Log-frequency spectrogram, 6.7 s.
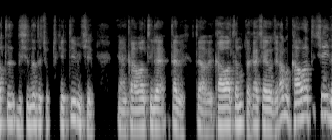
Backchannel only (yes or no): yes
